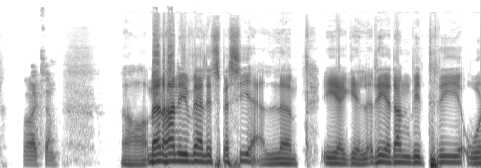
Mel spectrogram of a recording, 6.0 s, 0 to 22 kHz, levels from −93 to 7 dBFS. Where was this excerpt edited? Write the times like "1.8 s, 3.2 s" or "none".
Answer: none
